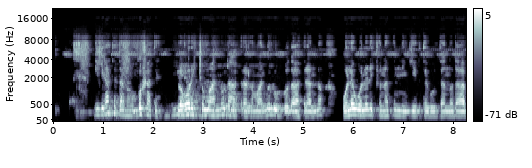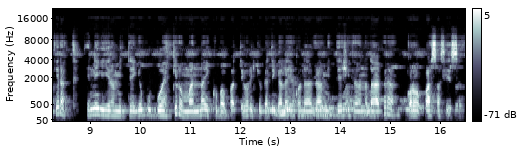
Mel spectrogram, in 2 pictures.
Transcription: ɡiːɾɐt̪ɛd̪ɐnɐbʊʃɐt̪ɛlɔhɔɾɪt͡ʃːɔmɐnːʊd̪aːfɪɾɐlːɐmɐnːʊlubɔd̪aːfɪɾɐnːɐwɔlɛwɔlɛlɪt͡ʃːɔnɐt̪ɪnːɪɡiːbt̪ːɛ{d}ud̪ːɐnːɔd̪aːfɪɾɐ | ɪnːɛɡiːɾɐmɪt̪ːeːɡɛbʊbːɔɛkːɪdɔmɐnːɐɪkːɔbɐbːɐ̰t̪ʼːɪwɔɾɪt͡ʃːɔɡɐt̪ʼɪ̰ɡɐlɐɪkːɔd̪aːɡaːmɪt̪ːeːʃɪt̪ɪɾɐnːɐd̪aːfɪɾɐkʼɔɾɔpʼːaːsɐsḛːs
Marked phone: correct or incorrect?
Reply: incorrect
